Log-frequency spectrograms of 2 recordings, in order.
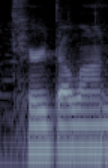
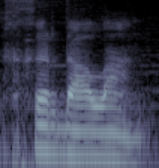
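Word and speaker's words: Xırdalan: I think it's like you say it like Khirdalan or whatever, but proper way of saying the city is Khirdalan, Khirdalan, Khirdalan.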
